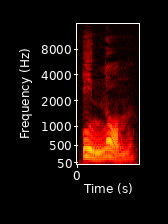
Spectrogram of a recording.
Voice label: "inom", Swedish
